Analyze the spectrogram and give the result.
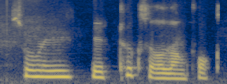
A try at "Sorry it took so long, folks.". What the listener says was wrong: Don't pause after Sorry. Uh you have to because it's connected. It's we we should not pause after sorry.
